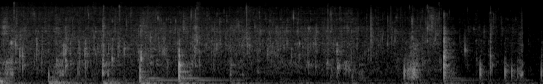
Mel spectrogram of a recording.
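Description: Eggs hit hot oil with garlic in a pan for Thai crab fried rice, frying with a crackling sizzle broken by sharp scrapes and clicks of stirring.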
